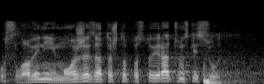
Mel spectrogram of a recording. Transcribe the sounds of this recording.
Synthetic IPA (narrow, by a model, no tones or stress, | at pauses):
uslˠo̞ʋeniimo̞ʒezat̪o̞ʃt̪o̞po̞st̪o̞iɾat͡ʃunskisṵːd̪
